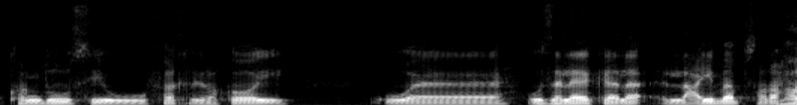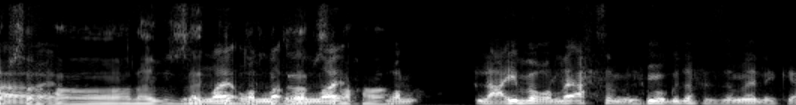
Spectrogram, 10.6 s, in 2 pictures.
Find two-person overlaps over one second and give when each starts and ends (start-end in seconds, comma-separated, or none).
6.5-8.0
